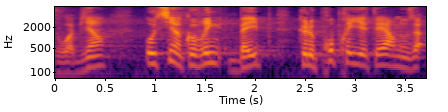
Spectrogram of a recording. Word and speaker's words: BAPE: covering BAP qui était il faut faire très attention à la prononciation de la marque c'est une marque de vêtements japonaise parce qu'on nous a repris nous on n'est pas des fashion donc BAPE je pas faire le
